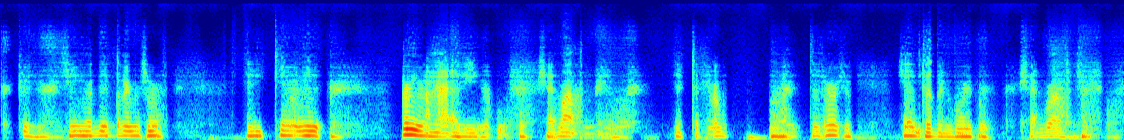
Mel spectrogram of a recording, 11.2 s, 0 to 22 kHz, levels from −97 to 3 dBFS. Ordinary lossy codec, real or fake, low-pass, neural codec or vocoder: none; fake; 19.8 kHz; codec, 44.1 kHz, 0.9 kbps, DAC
